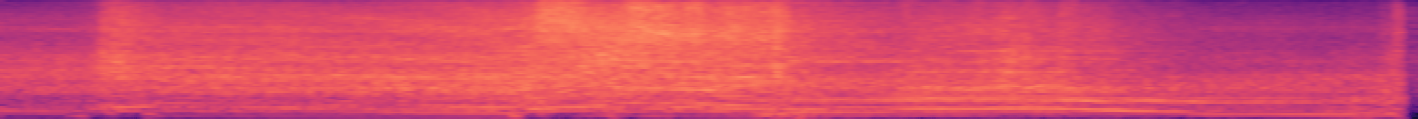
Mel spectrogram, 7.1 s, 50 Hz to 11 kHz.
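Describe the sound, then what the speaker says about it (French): A modified Mercedes C63 AMG with exhaust valves closed revs loudly and repeatedly close by, its V8 note climbing and falling in sustained surges with no talk over it, cutting off abruptly at the end. "Et déjà valve fermée, ça fait plus de bruit qu'une C63 normale."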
